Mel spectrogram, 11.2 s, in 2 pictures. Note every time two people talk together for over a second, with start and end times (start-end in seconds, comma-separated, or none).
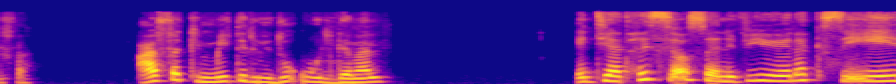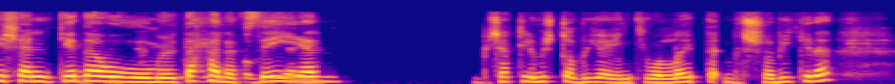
6.1-7.5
